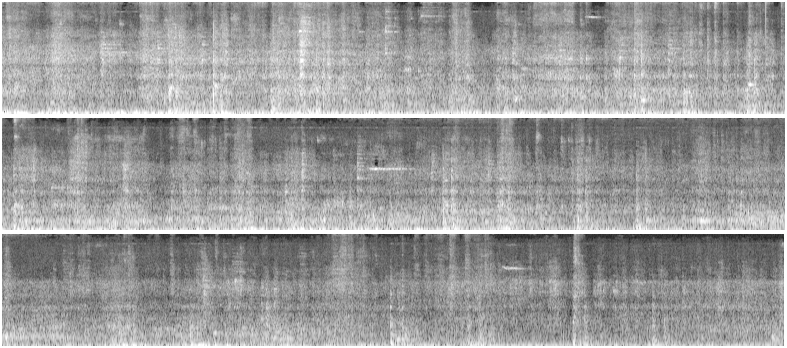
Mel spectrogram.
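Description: Freight train cars (covered hoppers, then tank cars) rolling past: a steady low rumble with irregular clacks and clanks from wheels and couplers, gradually getting quieter.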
